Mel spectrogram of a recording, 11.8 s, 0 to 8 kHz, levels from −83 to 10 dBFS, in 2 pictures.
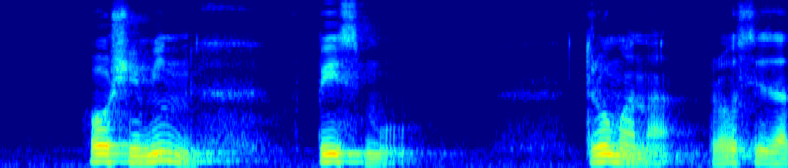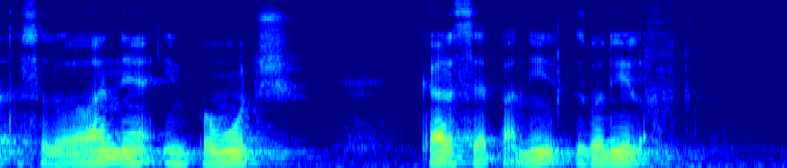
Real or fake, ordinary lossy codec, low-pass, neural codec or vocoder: real; none; none; none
